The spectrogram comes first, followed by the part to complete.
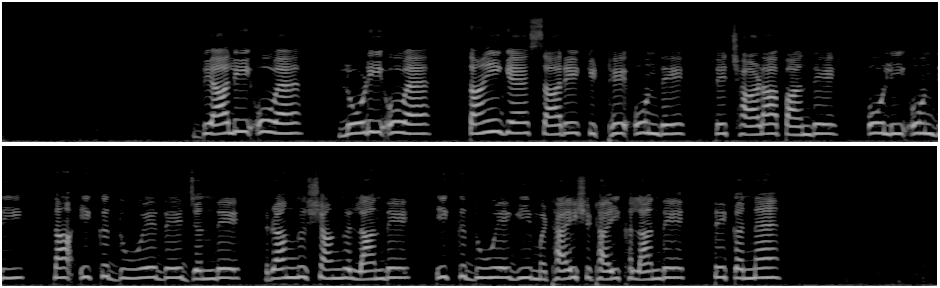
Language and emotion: Dogri, neutral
